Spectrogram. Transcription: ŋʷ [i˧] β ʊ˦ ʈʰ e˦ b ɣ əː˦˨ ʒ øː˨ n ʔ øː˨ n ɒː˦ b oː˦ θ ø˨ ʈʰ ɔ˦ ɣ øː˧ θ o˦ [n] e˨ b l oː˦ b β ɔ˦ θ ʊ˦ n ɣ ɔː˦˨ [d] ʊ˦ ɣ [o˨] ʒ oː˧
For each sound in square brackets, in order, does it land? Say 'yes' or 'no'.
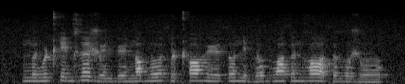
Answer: no, yes, no, no

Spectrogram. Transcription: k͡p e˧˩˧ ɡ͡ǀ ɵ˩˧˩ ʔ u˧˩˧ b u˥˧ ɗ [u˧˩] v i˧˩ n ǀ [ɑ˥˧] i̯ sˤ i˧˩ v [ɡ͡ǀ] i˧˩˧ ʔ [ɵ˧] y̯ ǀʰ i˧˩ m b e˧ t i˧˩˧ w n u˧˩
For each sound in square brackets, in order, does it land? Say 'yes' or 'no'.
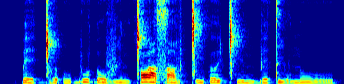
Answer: no, no, no, yes

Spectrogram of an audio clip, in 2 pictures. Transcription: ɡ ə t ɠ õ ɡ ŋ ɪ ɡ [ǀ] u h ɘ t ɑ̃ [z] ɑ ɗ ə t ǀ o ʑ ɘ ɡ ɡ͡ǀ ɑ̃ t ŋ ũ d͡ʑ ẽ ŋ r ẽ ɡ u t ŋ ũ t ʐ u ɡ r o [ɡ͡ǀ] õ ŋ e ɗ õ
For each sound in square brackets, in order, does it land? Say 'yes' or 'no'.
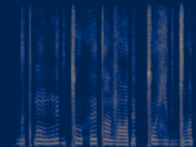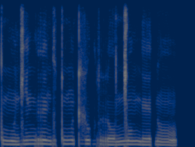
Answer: yes, no, no

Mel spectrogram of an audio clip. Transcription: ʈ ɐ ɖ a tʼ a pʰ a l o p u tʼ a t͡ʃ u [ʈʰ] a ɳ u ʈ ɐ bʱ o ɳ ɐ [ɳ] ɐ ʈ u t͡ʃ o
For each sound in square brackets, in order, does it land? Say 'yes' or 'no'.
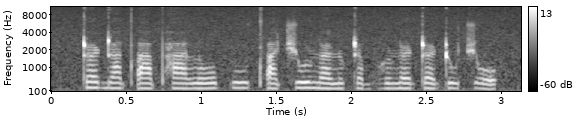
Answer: no, no

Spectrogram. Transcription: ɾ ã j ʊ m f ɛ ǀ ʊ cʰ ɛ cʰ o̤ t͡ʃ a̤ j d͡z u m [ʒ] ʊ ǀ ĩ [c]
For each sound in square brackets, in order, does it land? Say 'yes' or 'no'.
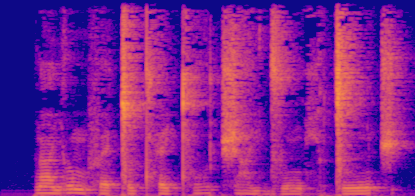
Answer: no, no

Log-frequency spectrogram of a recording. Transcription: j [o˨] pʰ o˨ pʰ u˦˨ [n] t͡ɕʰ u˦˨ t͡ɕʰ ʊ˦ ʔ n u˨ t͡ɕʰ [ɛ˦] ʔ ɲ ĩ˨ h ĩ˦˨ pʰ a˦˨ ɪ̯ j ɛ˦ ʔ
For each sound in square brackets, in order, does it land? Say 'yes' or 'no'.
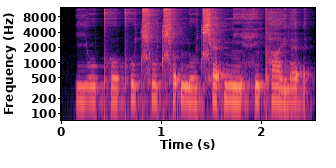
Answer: no, no, yes

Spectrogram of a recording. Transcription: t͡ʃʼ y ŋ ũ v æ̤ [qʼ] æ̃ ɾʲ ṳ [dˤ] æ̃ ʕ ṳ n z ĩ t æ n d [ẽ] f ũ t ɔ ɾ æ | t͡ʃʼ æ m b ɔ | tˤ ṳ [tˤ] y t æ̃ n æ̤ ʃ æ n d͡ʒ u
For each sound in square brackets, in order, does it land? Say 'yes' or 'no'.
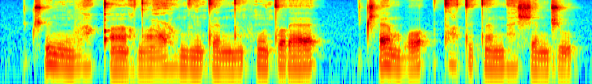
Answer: yes, yes, no, no

